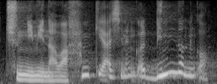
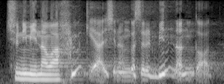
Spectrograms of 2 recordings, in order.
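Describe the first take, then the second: First: Said in the usual way. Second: Louder, firmer repeat; louder, more emphatic repeat of 믿는 것; louder restatement. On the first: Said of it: "repeats the statement". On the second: Shown as a demonstration. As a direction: say it again with conviction. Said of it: "repeated, louder".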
